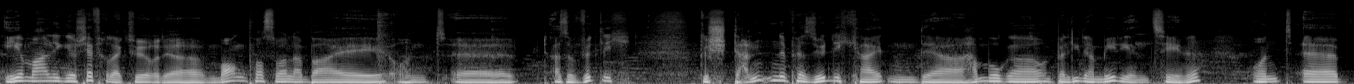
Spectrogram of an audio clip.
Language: German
